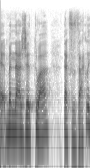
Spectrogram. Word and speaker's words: ménage à trois: Ménage à trois.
